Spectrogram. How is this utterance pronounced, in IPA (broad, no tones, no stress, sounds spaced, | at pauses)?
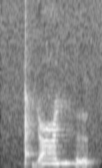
ǃʼ ḭ ʕ i ɦ ə̰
